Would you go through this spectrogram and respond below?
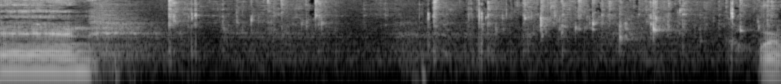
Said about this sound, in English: we're whisking the eggs.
